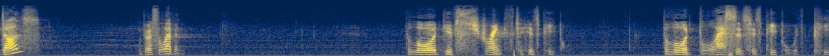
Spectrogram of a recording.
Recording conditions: large echoing room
